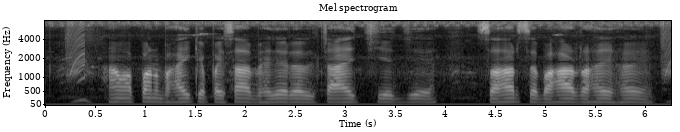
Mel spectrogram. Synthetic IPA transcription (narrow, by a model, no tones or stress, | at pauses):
həməpənbʱaikepəjsabʱed͡ʒeɾeɦlt͡ʃaɦɛt͡ʃʰijed͡ʒe | səɦəɾsẽbaɦaɾːəɦəɦəj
